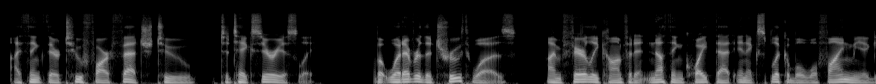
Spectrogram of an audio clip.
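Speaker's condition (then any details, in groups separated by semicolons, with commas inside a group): No condition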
